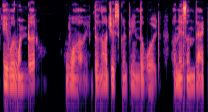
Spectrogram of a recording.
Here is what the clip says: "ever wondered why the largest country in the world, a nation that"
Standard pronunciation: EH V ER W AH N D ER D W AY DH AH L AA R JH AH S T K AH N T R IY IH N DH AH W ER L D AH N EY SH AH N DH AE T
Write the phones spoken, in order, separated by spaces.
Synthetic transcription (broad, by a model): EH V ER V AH N D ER D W AY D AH L AA R JH AH S T K AH N T R IY IH N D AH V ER L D AH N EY S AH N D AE T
